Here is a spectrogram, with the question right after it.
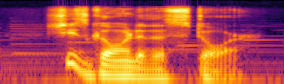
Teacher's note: With a falling intonation at the end, it's a straightforward statement. But if you add a rising intonation, it becomes a question.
